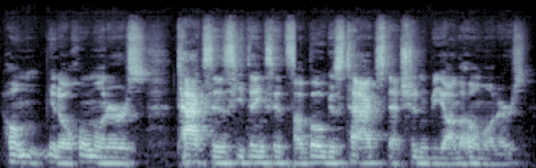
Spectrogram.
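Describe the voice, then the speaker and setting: A man hosts a casual interview and shares his views at length. His voice is bright and forceful. The room around him is echoey. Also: lowish voice, little pitch movement, normal speed, recorded from a distance. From Hungary. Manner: opinionated, talks at length. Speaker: host.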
